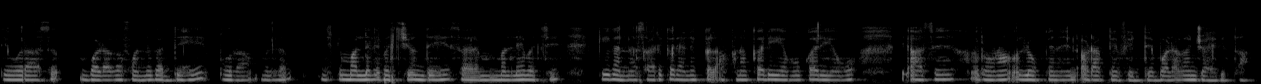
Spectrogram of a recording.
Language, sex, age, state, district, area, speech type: Dogri, female, 18-30, Jammu and Kashmir, Reasi, rural, spontaneous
